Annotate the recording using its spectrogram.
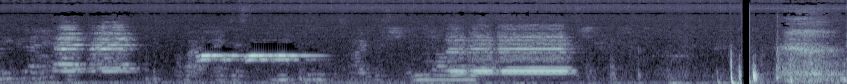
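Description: Recorded cartoon steam-engine whistle sounds played back one after another: two short toots, then a higher two-note whistle, then a lower, longer whistle, with a few clicks near the end.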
